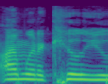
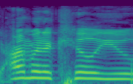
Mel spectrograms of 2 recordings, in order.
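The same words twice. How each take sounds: First: It sounds like a real, menacing threat. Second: It sounds light and playful, not threatening.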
